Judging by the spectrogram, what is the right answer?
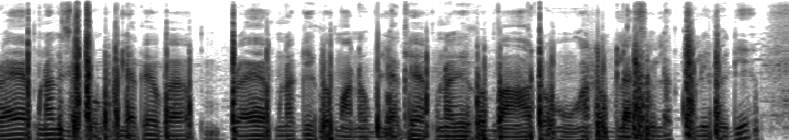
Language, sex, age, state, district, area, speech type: Assamese, male, 30-45, Assam, Sivasagar, rural, spontaneous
